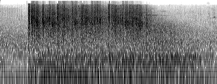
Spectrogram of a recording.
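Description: A tank cannon fires in World of Tanks on Xbox One from a rare Grosstraktor Krupp, a sudden loud boom followed by a long rumbling roar that slowly fades.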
